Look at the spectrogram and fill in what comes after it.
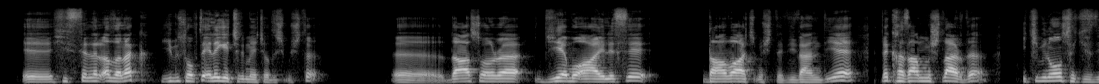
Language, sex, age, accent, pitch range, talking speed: Turkish, male, 30-49, native, 120-155 Hz, 100 wpm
